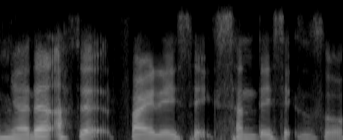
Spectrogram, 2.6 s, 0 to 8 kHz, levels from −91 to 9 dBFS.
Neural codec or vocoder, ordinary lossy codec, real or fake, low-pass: none; Opus, 24 kbps; real; 7.2 kHz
